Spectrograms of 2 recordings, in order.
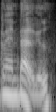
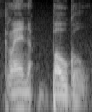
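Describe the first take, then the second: First: The name is said in a put-on English accent. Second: The name is said in a plain American accent.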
